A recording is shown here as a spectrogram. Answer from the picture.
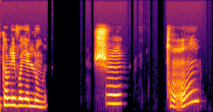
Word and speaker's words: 同: Le T est ce qu'on appelle une consonne aspirée. Il faut la prononcer en expirant de l'air avec une petite explosion, un peu comme en anglais. Dans ong, il ne faut pas prononcer le G qui reste dans la gorge.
